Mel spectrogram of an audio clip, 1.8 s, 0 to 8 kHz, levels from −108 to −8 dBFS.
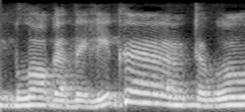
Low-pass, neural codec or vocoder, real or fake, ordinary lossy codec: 7.2 kHz; codec, 44.1 kHz, 7.8 kbps, DAC; fake; MP3, 48 kbps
